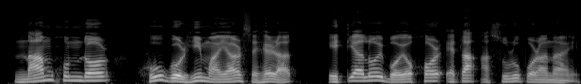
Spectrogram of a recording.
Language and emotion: Assamese, neutral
